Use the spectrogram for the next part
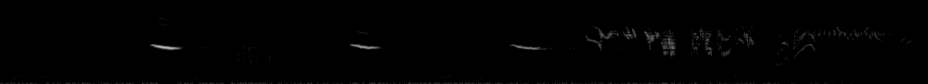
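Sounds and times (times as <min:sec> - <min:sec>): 
Western meadowlark singing in North America: 0:01.5 - 0:02.1, 0:03.5 - 0:03.8, 0:05.1 - 0:09.2.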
